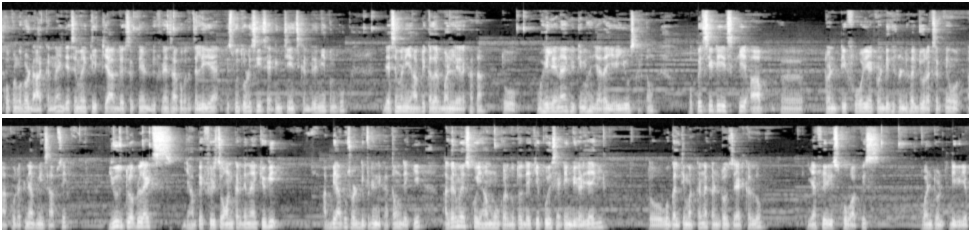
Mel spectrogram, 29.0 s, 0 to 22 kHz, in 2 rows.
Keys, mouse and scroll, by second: 1.8 click, 5.3 click, 10.5 click, 10.9-11.3 scroll up 1, 11.3-12.0 scroll down 1, 12.0 scroll up 1, 12.3-14.7 scroll down 1, 16.1 click, 21.2 click, 25.0 z, 25.8 ctrl+z, 27.6 click, 28.5 KP_1.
